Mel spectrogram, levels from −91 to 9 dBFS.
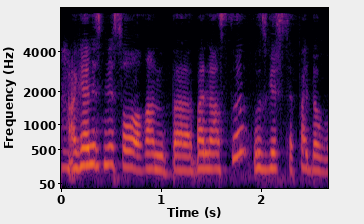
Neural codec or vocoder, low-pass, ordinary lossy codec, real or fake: codec, 16 kHz, 1.1 kbps, Voila-Tokenizer; none; none; fake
